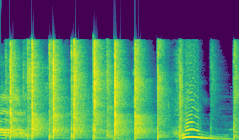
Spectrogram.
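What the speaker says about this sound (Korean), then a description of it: "박수로 모시겠습니다." Applause welcoming a guest onto a Korean personal-finance talk show: a short run of sharp, evenly spaced hand claps, close and fairly loud, with a brief voiced sound rising near the end.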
